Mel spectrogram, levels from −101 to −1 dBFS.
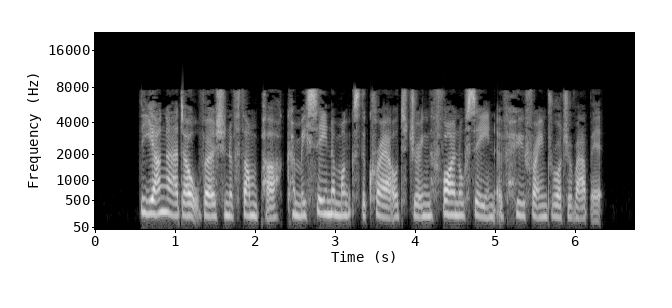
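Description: From start to finish, the speech sounds rough and grainy. A hiss fills the gaps between the pitch harmonics, and the top band sounds dulled and synthetic. The damage is plainly audible. The likely cause is low-delay AAC compression, the kind used in video calls. It codes about 500 frequency lines per frame with a low-delay window. The texture fits a low bitrate around 32 kbps.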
